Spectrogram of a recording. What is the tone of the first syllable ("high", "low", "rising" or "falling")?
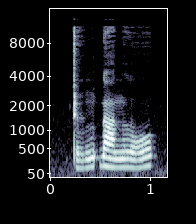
rising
